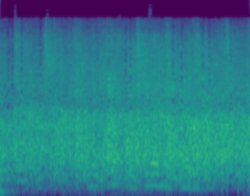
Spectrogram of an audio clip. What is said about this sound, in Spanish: Podría ser mucho preámbulo, pero un aplauso.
